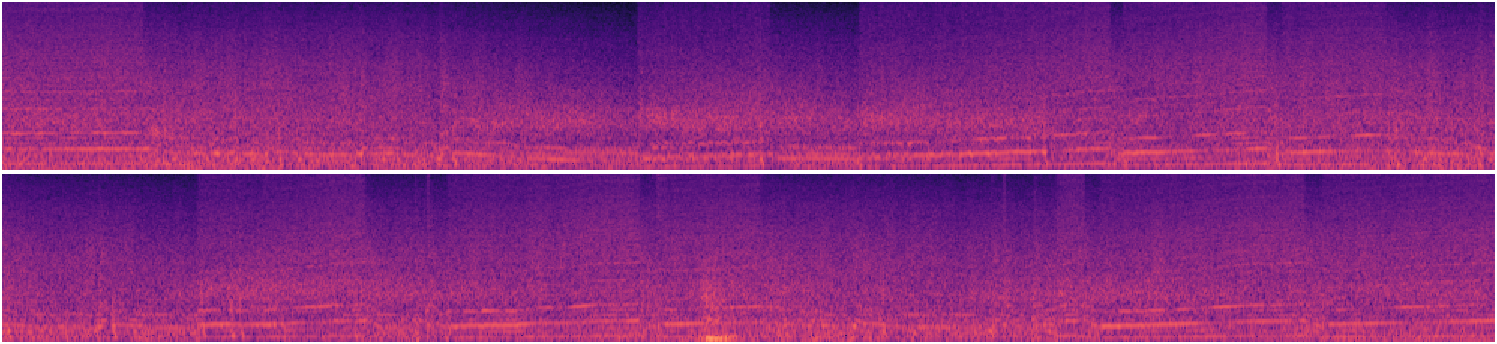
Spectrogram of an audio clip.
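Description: A race car engine in the Forza Motorsport game revs and shifts continuously through corners and uphill runs, steady and moderately loud with no talk.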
